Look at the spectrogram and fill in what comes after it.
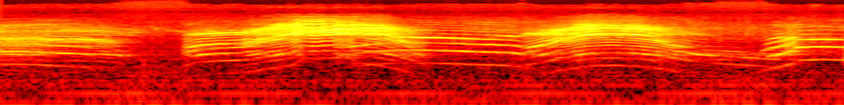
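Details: Cat meows heard by a pet cat in a reaction test: three long, wavering, plaintive calls that swell and fade, the middle two drawn out for over a second each, over a low background hum.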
